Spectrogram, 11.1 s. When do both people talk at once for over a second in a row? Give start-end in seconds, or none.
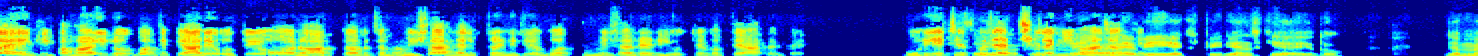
7.3-8.6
